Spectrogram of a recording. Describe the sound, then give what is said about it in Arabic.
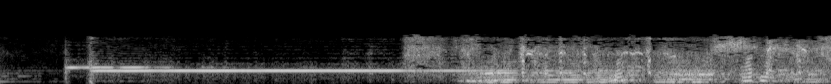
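A doorbell rings as one long, steady mid-pitched tone for about three seconds, then stops as talking and background noise take over. “عندك الجرس”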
